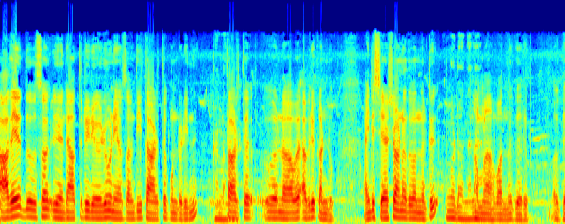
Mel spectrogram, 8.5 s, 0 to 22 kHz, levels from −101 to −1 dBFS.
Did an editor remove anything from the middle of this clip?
no; 0 cuts

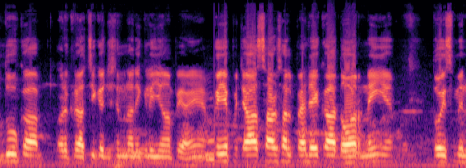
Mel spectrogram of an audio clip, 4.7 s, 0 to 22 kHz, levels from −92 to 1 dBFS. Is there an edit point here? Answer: yes; 1 cut; at 2.1 s

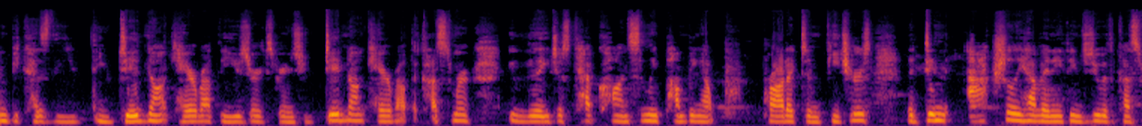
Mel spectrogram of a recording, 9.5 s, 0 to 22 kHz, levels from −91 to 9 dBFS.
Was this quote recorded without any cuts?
no; 1 cut; at 4.1 s

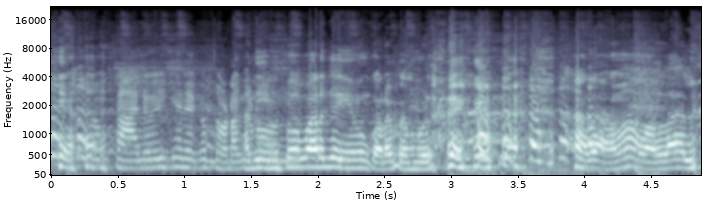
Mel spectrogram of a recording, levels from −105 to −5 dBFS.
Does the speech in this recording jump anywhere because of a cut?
no; 0 cuts

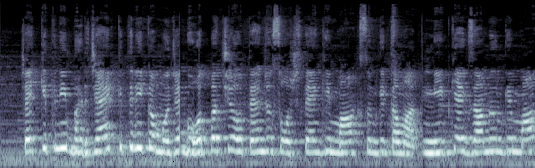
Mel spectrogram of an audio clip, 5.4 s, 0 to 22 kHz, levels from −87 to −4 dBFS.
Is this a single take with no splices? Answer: no; 2 cuts; at 1.8 s, 4.2 s

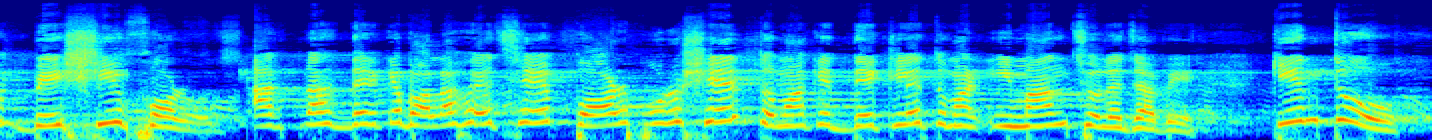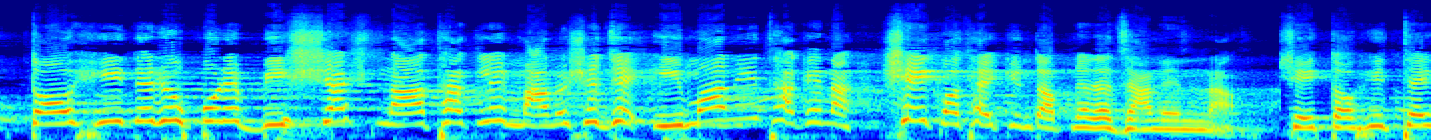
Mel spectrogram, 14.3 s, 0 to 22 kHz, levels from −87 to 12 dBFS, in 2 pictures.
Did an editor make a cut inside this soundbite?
yes; 1 cut; at 1.1 s

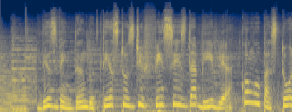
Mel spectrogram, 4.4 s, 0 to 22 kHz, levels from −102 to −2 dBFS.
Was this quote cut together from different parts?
no; 0 cuts

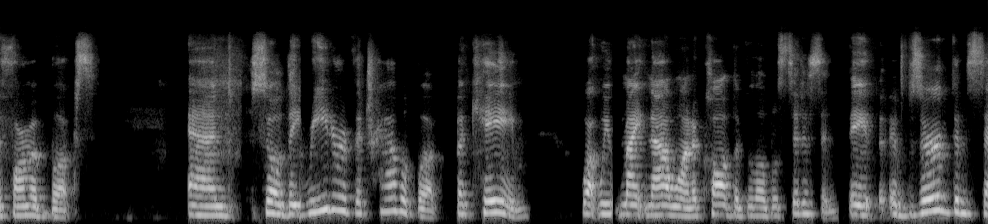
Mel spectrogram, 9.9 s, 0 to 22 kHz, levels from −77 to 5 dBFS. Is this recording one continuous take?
no; 1 cut; at 3.0 s

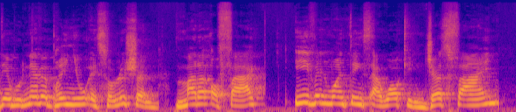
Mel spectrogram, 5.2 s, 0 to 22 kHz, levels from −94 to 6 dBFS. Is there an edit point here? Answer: no; 0 cuts

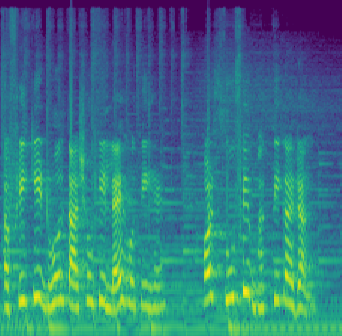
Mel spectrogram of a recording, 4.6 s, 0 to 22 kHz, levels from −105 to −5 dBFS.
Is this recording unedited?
yes; 0 cuts

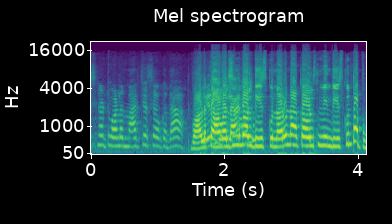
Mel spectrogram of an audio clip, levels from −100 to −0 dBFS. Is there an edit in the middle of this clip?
yes; 1 cut; at 1.4 s

